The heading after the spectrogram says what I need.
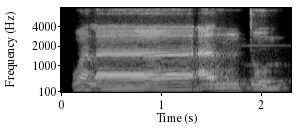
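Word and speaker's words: وَلَا أَنتُمْ: Wala antum, ada mim sukun. Nah, itu dibacanya jangan diikhfakan, ya, jangan diidghamkan, tapi idhar. Jangan wala antum abidu, tapi idhar langsung.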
